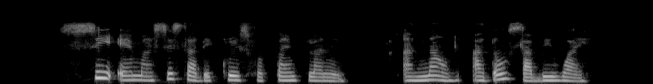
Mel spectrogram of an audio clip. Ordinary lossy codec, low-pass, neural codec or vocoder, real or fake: Opus, 16 kbps; 7.2 kHz; none; real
